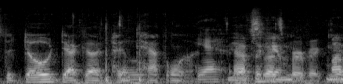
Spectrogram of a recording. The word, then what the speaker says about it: Do-Deca-Pentathlon: potato potato you know it looks like a dew but it's really a dough yeah there's no deer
